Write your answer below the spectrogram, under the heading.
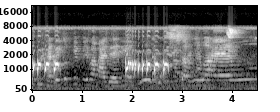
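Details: Local zebra dove, singing energetically, gives stuttered coo notes in a short burst and then a fuller rolling phrase of rapid notes ending in held tones, overlapped by other bird chirps and whistles.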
